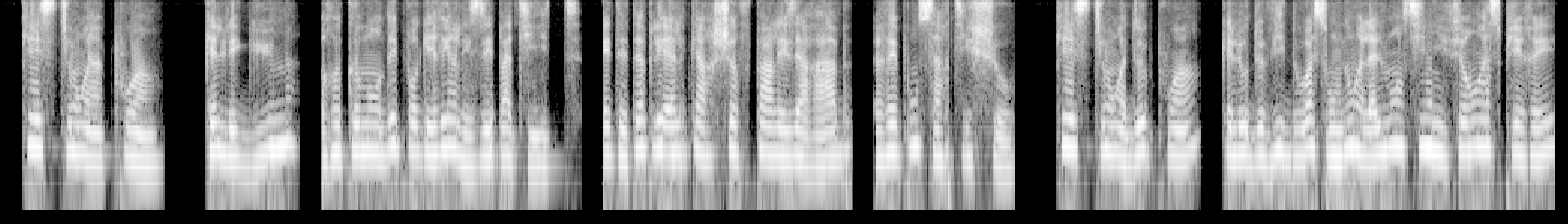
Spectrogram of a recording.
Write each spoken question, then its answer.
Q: Quel eau de vie doit son nom à l'allemand signifiant aspirer?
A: Réponse. Schnappen, schna.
